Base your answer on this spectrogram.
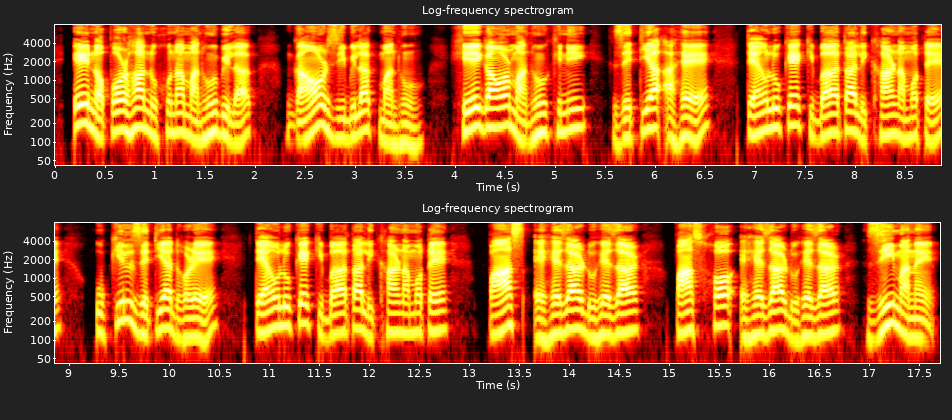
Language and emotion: Assamese, neutral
